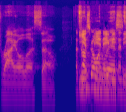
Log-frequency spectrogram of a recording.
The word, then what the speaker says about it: Raiola: my mind a bunch of times, but yeah, Raiola is what I was told. I saw on a message board somewhere, almost like a PSA, like, hey, just so everybody knows it's Raiola.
